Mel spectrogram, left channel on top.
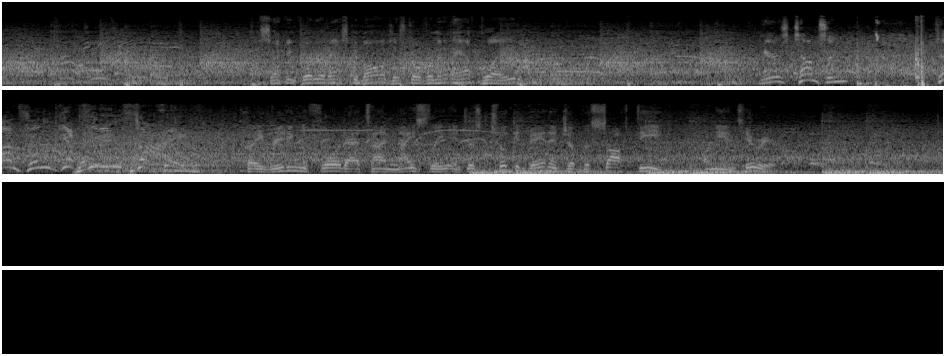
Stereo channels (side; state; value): right; silent; digital silence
